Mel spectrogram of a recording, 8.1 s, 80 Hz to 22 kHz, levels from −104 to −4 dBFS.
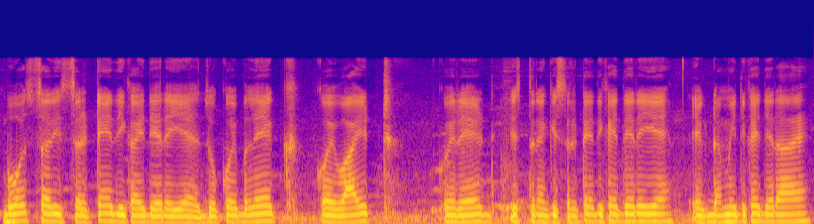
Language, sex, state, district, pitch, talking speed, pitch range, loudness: Hindi, male, Rajasthan, Bikaner, 125 Hz, 205 wpm, 120-130 Hz, -14 LUFS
